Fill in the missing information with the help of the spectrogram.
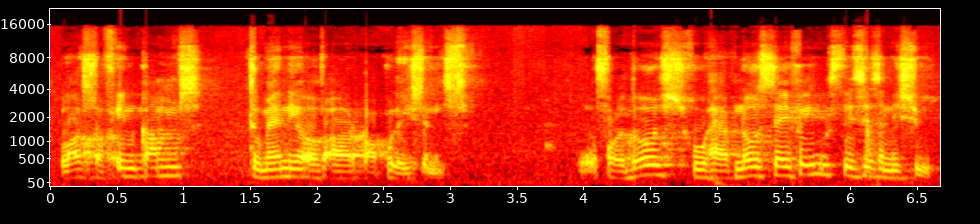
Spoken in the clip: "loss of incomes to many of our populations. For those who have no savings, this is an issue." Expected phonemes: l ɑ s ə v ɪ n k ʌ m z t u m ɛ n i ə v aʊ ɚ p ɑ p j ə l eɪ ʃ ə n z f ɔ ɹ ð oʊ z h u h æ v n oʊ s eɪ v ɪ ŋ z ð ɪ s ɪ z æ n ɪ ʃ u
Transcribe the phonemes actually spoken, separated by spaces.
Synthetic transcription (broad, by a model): l ɑ s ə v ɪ n k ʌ m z t u m ɛ n i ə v aʊ ɚ p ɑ p j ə l eɪ ʃ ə n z f ɔ ɹ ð oʊ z h u h æ v n oʊ s eɪ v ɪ ŋ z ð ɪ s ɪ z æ n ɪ ʃ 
